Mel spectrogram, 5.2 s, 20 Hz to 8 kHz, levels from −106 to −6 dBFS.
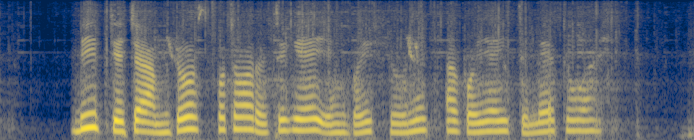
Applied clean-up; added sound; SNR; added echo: neural mask model RNNoise.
